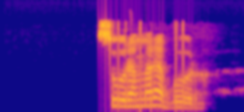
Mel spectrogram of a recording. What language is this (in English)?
Luo (Kenya and Tanzania)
